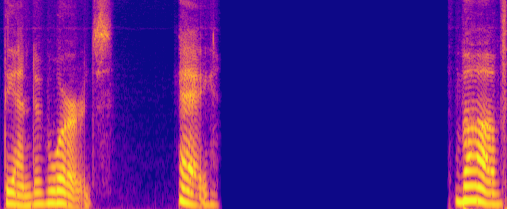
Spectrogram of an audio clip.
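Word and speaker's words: וו: Vav can be pronounced like the V in victory, the O in home, or the U in moon, which is usually transliterated as U.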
